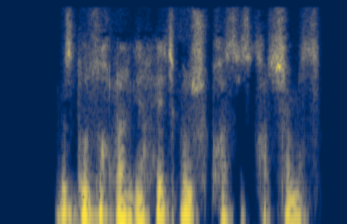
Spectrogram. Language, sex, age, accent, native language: Uzbek, male, 18-24, Farg'ona, Uzbek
